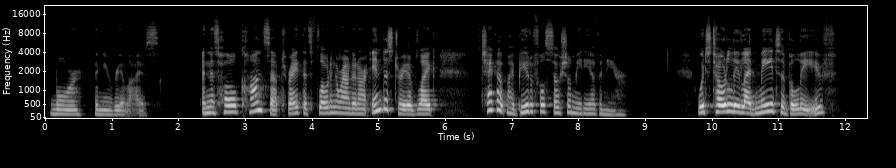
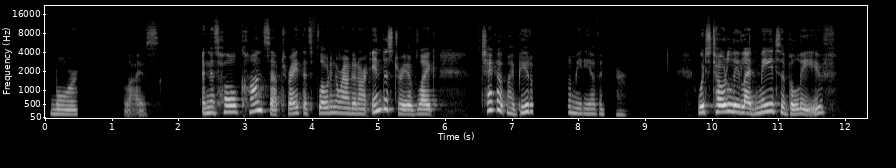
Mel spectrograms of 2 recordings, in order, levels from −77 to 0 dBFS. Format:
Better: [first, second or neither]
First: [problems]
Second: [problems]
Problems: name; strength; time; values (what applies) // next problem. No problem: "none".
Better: first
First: none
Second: audio cutting out; at 0.5 s for 0.5 s, at 7.5 s for 0.5 s and at 8.5 s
